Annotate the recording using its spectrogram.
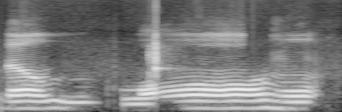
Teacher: ro-nya tebal, dallah lamnya tebal, lafdzul jalalah ya, dibaca tebal juga.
